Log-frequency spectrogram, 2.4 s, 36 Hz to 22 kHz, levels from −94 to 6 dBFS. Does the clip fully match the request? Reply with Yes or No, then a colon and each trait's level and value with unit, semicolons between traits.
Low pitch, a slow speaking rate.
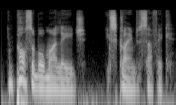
Yes: low, 100 Hz; slow, 125 wpm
